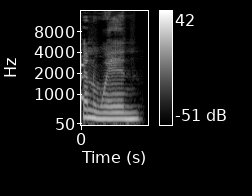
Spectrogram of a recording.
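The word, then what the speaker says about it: Wynne: we don't learn lessons Okay people are doing win so I guess it's win that's a win for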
